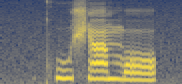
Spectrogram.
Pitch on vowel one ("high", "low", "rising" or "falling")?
high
